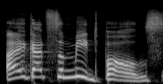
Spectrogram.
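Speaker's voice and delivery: high, drawn-out Italian mom caricature. Acted. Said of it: "is it like your mom's like".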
